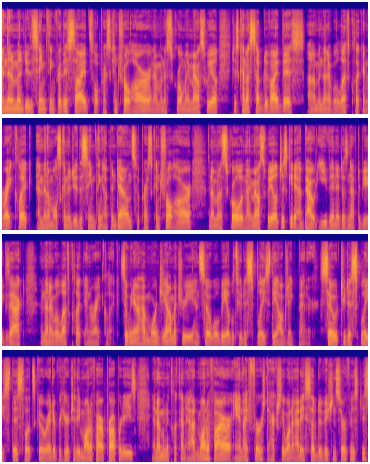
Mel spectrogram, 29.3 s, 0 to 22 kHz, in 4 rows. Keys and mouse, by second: 1.8 ctrl+r, 6.9 click, 10.2 ctrl+r, 15.6 click, 16.9 middle click, 17.0 Tab, 17.0-19.6 drag, 20.0 Tab, 23.3 click, 25.9-29.2 drag.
